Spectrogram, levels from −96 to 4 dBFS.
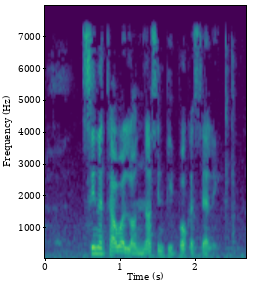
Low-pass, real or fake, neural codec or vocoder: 7.2 kHz; real; none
